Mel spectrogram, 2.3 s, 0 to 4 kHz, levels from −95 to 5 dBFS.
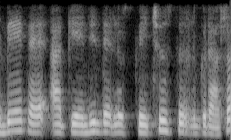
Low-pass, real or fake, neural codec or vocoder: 3.6 kHz; fake; codec, 16 kHz, 1 kbps, X-Codec, WavLM features, trained on Multilingual LibriSpeech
